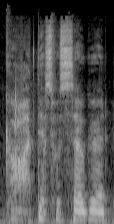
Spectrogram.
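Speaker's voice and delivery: soft whispered aside. Real, not acted. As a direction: lean in and whisper it. Aside to cohost.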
